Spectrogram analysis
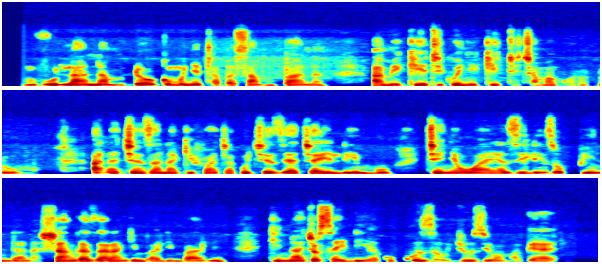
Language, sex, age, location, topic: Swahili, male, 25-35, Nairobi, education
